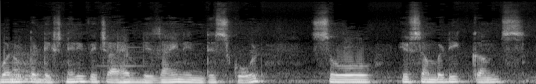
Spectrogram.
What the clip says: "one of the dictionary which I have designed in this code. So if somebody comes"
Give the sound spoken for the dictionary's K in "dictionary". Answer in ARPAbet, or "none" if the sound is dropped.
K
